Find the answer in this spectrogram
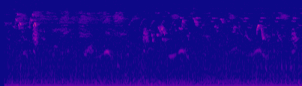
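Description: Faint chirping of several small birds: many short high chirps mixed with a few short whistled notes, loudest in the first second.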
